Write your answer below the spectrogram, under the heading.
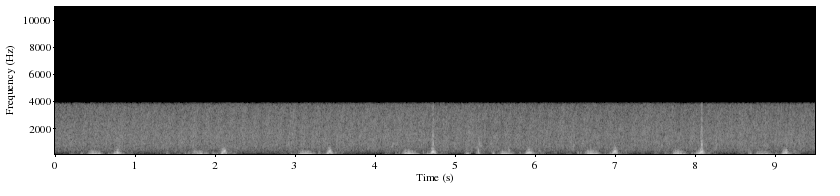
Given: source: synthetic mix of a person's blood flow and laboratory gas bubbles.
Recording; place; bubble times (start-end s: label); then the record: Doppler ultrasound of blood flow; precordium
5.12-5.37 s: bubbles
5.67-5.71 s: bubbles
From the record:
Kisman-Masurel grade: 212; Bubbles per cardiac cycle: several, 3 to 8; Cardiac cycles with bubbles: 1 to 10%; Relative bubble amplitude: moderate (0.250 to 0.450); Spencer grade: 1 (occasional bubble signal discernible with the cardiac motion signal, with majority of cardiac periods free of bubbles); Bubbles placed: only in the low amplitude regions of the cardiac cycle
